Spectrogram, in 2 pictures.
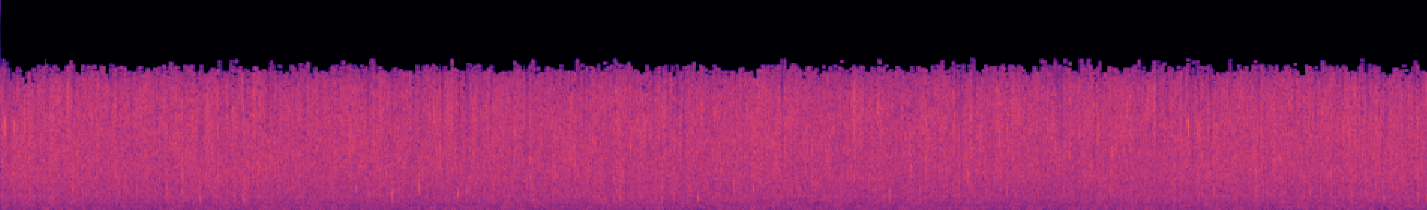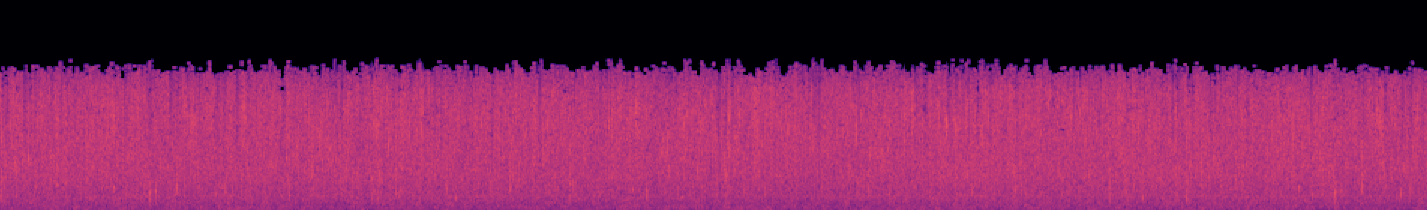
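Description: Steady gentle rain, an even hiss of falling drops with scattered faint drop ticks.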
